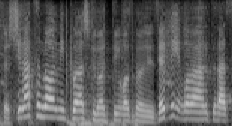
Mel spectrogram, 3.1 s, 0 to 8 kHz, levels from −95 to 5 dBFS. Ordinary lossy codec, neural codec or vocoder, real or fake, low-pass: none; codec, 16 kHz, 0.5 kbps, X-Codec, HuBERT features, trained on general audio; fake; none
